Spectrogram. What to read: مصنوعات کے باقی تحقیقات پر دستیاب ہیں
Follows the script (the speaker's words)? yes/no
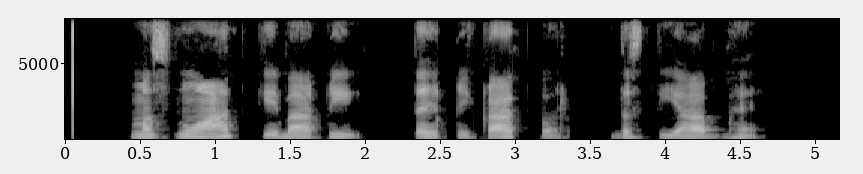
yes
